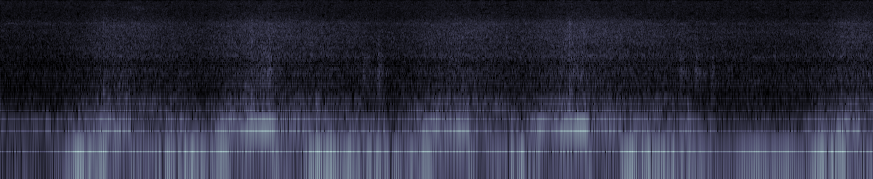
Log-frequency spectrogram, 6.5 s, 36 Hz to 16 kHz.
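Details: Toyota 7M-GTE about 4,000 miles after head gasket repair, idling and blipped: dull irregular knock under revs; owner suspects rod knock, unconfirmed.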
